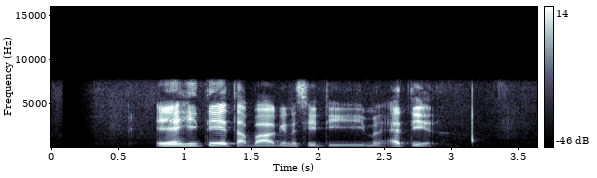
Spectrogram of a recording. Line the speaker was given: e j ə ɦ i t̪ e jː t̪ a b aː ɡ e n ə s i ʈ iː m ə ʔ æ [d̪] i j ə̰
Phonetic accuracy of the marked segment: incorrect: t̪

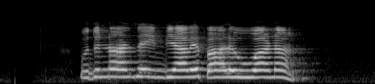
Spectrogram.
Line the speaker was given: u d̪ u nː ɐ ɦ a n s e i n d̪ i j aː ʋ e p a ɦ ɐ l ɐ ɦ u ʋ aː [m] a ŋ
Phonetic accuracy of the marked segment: incorrect: n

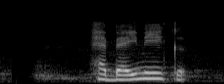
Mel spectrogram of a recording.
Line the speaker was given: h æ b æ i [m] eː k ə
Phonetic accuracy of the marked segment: correct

